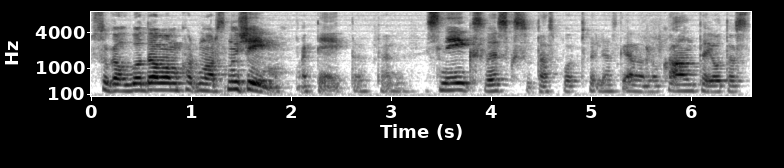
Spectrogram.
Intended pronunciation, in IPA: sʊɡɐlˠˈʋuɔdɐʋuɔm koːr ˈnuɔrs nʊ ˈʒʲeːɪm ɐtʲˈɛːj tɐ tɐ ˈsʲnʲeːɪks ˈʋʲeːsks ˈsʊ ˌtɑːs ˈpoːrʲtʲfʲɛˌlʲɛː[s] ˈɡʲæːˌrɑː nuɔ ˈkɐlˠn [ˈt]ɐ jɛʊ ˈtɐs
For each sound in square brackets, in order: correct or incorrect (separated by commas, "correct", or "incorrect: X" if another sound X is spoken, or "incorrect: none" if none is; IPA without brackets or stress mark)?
correct, correct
